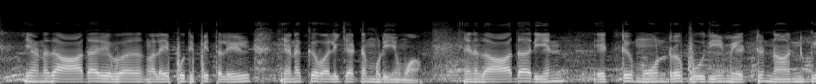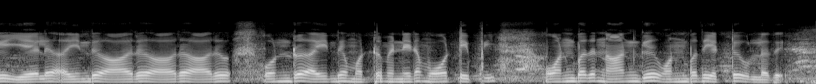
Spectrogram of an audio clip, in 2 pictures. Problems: continuous background conversations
